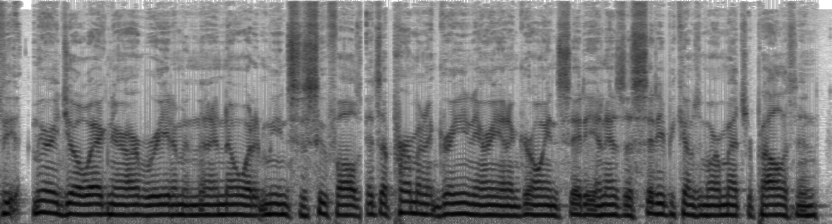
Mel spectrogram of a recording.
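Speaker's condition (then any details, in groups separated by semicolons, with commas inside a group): Parkinson's disease; stutters and stammers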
